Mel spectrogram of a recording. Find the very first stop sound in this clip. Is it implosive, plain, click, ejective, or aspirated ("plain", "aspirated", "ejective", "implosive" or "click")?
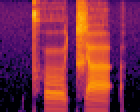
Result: aspirated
